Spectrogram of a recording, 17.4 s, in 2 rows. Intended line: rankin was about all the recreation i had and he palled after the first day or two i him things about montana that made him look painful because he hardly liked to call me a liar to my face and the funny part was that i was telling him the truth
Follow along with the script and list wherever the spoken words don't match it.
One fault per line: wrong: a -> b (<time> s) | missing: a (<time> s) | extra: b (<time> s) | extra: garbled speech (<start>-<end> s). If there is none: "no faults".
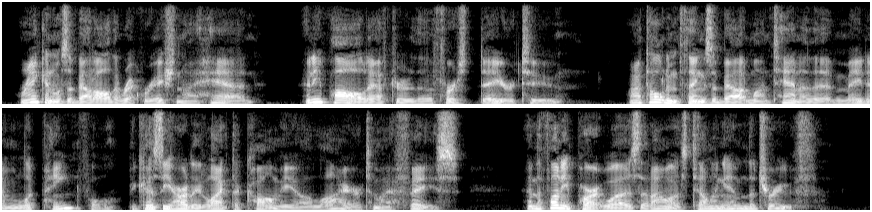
extra: told (6.4 s)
